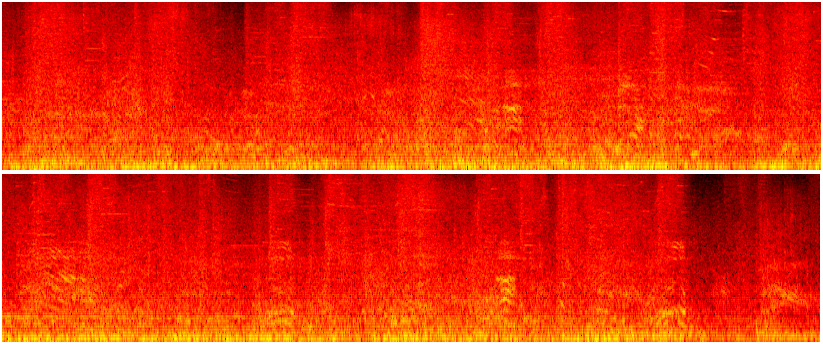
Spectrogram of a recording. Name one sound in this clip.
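Spells crackle and whoosh in a busy fantasy battle.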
